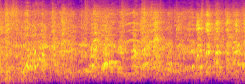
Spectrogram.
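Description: A group of people laughing and calling out over one another.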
